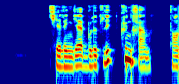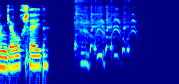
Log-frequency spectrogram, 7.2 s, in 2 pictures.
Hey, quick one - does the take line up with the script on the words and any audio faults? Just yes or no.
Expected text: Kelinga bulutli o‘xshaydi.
no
